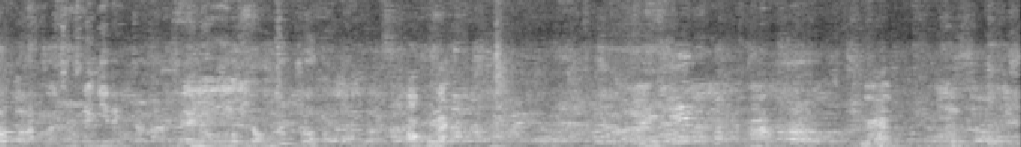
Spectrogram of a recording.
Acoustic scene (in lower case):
crowded indoor space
